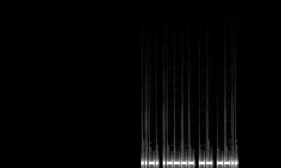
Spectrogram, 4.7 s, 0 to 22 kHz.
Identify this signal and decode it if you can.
Morse code, heard as a keyed tone, about 40 wpm, 700 Hz. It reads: F1MZ
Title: DXCC-100 Call Signs - 4 Characters - Repeated 3x - 40wpm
